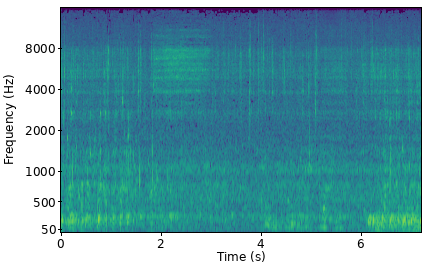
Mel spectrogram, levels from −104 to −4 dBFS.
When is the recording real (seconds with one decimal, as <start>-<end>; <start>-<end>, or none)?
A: 0.0-5.2; 5.7-7.2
